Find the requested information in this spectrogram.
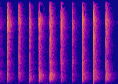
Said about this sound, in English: I'm good. You go ahead and keep clapping.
